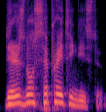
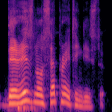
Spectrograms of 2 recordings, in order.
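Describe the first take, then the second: First: Said in the usual way. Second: IS punched firmly in "There is no"; insistent emphasis landing on "is"; stress on IS. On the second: Real, not acted. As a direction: lean hard on the word "is". Repeats conclusion, stressing is.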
